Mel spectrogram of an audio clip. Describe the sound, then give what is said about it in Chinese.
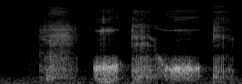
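A person imitates a pig, voicing the story character Gus (葛斯) making pig noises, with a quick run of about five snorting grunts, rough and nasal, delivered in a choppy rhythm with short breaks and no other talk. “葛斯又学起了猪叫。”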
